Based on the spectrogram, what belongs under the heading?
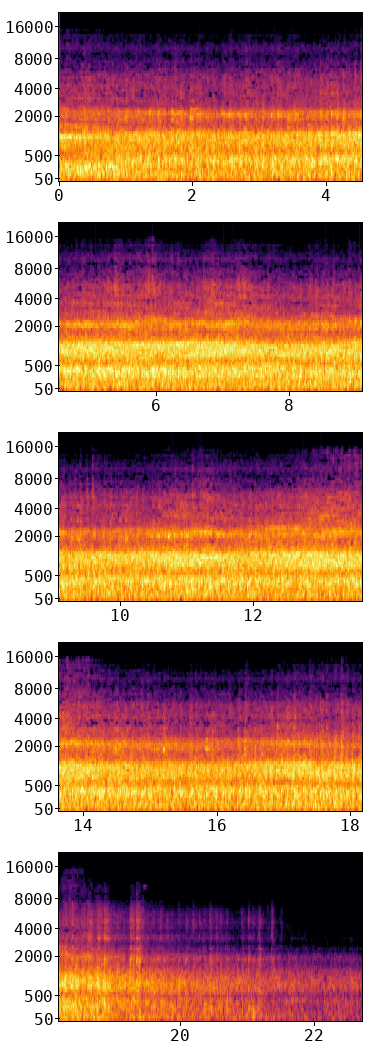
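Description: Indian Railways express train of passenger coaches running through a station at high speed: a steady, loud rumble and clatter of wheels on the rails, fading away about nineteen seconds in as the train passes.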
